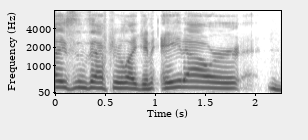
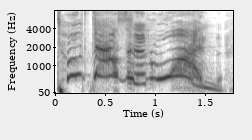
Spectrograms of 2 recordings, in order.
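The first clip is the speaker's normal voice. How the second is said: shouted much higher and louder, thrilled; excited shout; 4 dB louder, faster than usual. Retold or imitated. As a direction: yell the year in joyful disbelief. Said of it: "I go".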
